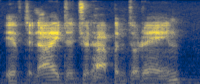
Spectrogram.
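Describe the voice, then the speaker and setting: A man voicing a stern, angry farmer who speaks loudly and roughly. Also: sits low, fairly even intonation, moderate pace, slight background noise. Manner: loud, rough, scolding. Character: gruff, stern, angry grown male farmer.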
